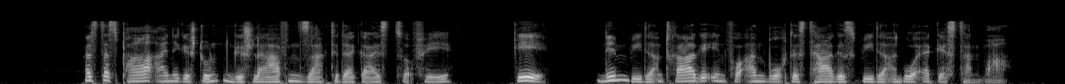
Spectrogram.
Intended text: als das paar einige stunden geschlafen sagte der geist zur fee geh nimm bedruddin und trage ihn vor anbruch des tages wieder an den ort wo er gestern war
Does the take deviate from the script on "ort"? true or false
true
